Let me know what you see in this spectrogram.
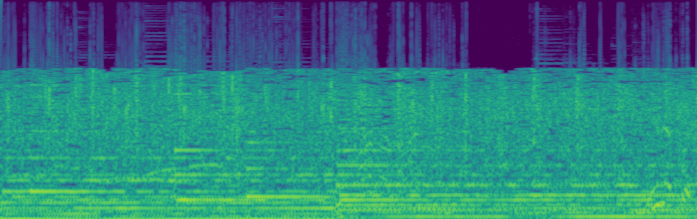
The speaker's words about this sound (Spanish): Bueno, denle un aplauso al Señor, no me lo dé a mí, al Cordero.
